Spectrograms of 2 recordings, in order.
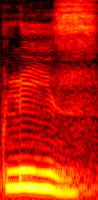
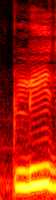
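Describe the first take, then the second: First: The word ends with a 'z' sound. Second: The word ends with a 'j' sound. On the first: The speaker calls it right. "ज पे जो है बिंदी आ गई है तो ये ज बन गया" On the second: The speaker calls it wrong. "प्लीज नहीं"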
